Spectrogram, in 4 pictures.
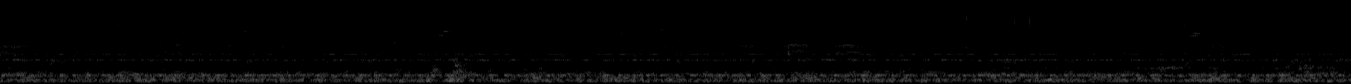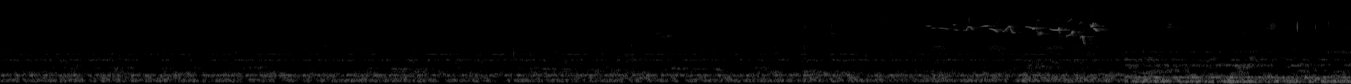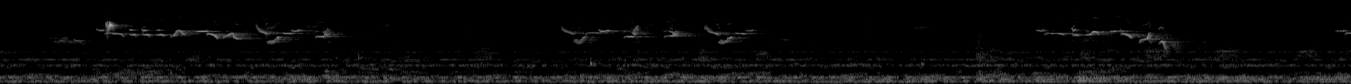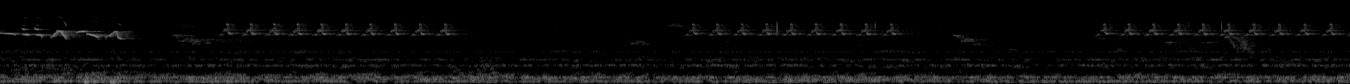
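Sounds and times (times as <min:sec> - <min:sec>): steady background hum: 0:00.0 - 0:54.0
small bird chirping and trilling: 0:23.0 - 0:31.0, 0:32.6 - 0:35.2, 0:37.4 - 0:39.1, 0:40.4 - 0:45.2, 0:46.9 - 0:50.8, 0:51.5 - 0:54.0.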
